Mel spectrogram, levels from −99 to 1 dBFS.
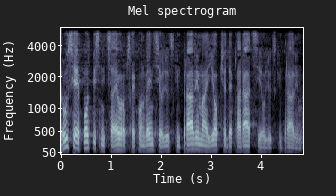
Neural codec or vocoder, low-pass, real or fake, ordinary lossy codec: codec, 16 kHz, 16 kbps, FreqCodec, larger model; 5.4 kHz; fake; none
